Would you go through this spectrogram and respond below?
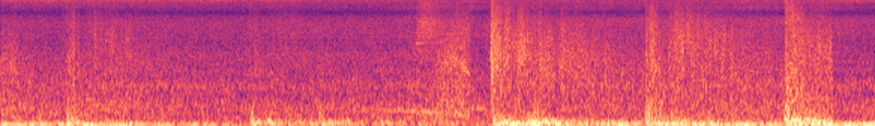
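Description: Grenade blasts and gunfire in a BGMI mobile battle royale match, several sharp booms and cracks spaced across a few seconds over steady game background noise.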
